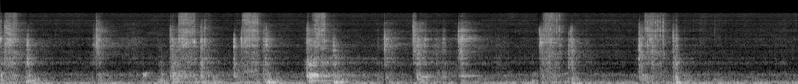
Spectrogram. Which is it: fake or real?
fake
